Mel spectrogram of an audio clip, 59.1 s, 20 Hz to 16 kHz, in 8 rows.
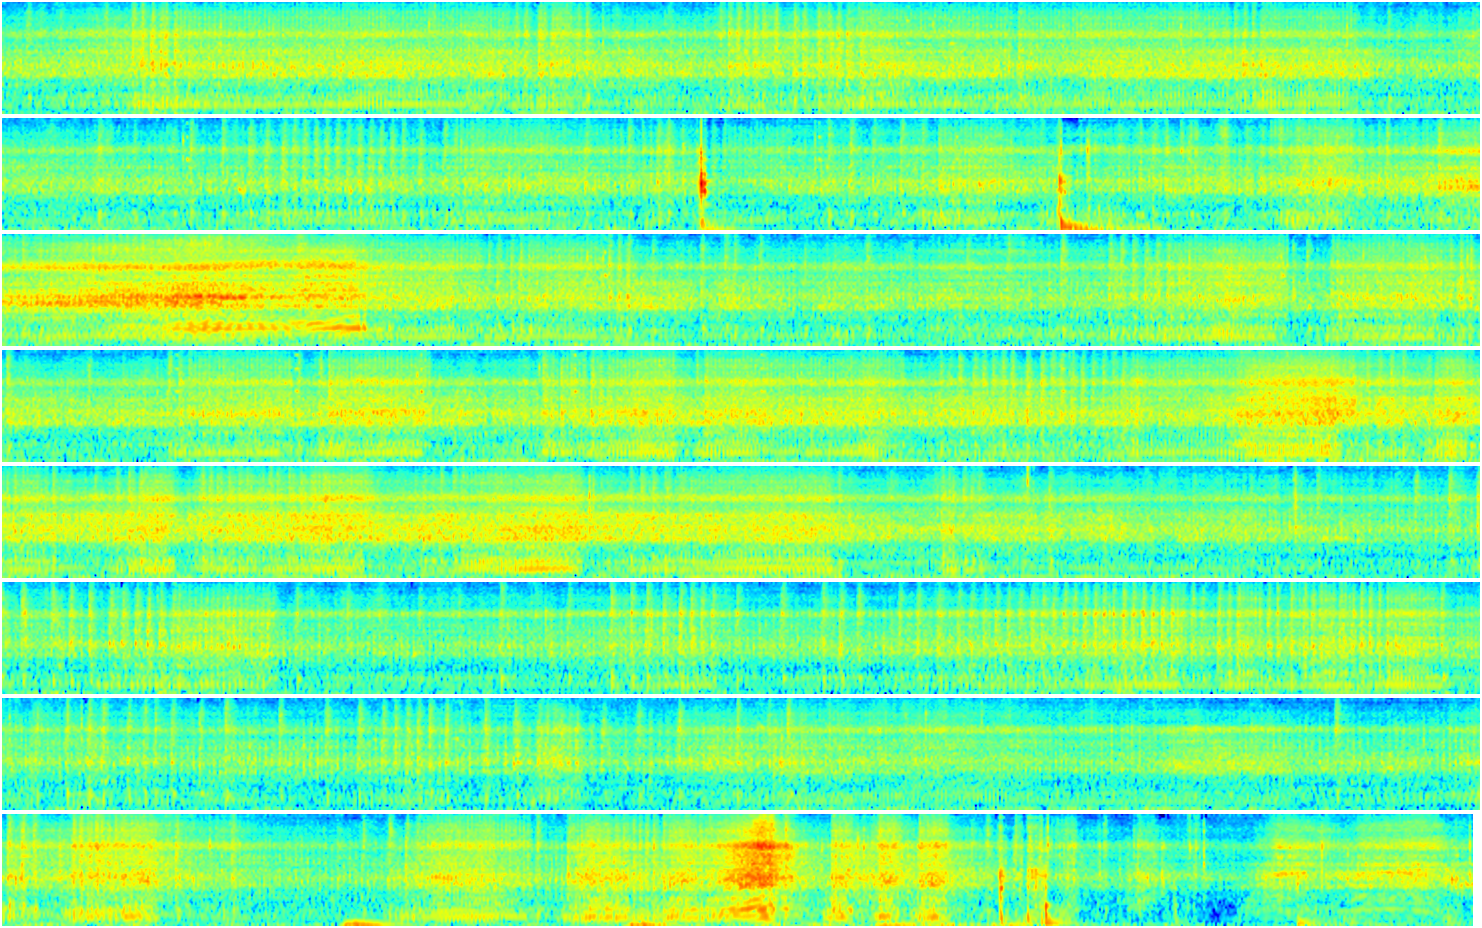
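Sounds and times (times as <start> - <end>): dirt bike engine revving: 0.0 - 59.0.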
